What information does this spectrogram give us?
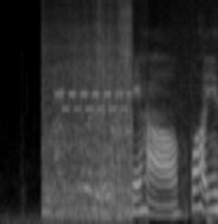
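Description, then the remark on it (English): A telephone rings at a pharmacy with a thin, pulsing electronic tone over busy background noise for about a second, then a voice starts speaking. “This pharmacist has been answering the phone all morning, responding to inquiries about home-use rapid test kits.”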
